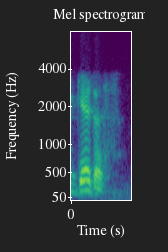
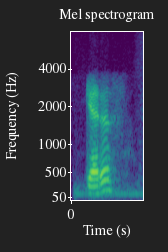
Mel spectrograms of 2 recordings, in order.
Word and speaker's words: Geddes: We say Geddes. – Geddes. Yeah. Geddes. How do you pronounce it? – I would say like lettuce, Geddes.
